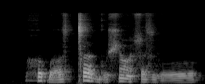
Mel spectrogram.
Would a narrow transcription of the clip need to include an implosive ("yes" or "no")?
yes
